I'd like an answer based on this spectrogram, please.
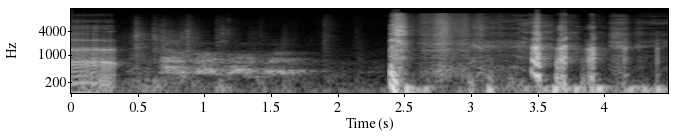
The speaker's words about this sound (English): that's the dog on above barking at somebody going by, because my dog's stupid.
